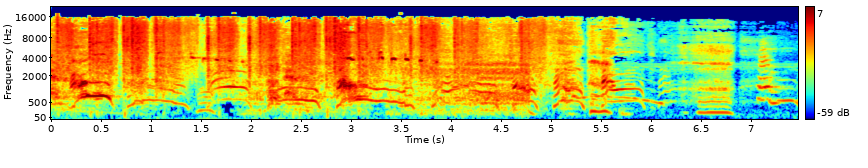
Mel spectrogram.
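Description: Wolf-like wild animal cries: many short, arching whines and howls follow one another in rapid succession, loud and overlapping at first, then thinning out into a few sparser calls toward the end.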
